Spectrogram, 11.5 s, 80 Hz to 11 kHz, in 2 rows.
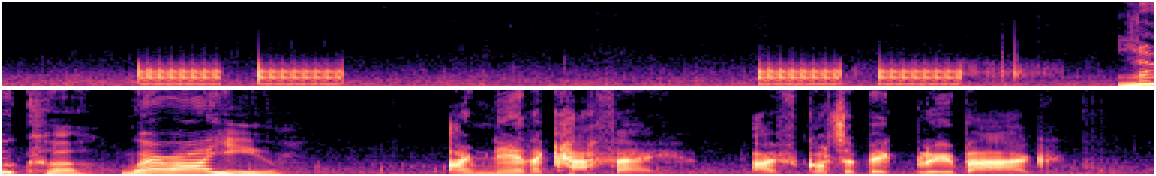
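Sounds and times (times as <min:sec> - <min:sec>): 
low hum: 0:00.0 - 0:09.7
telephone ringing in a double-ring pattern: 0:00.7 - 0:01.7, 0:03.8 - 0:04.8
speech: 0:05.6 - 0:07.3, 0:08.0 - 0:11.1.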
